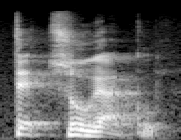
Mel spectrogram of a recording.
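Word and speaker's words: 哲学: Bueno, pues un calco tomando los ideogramas chinos para Che, sabiduría, y Shue, estudio, pronunciados Tetsugaku.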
